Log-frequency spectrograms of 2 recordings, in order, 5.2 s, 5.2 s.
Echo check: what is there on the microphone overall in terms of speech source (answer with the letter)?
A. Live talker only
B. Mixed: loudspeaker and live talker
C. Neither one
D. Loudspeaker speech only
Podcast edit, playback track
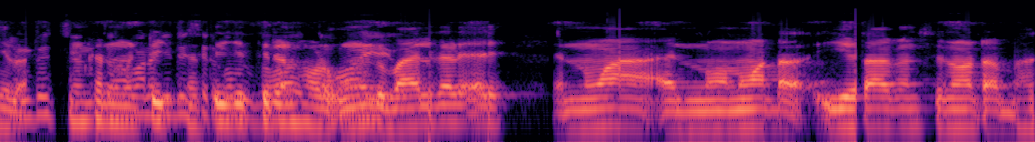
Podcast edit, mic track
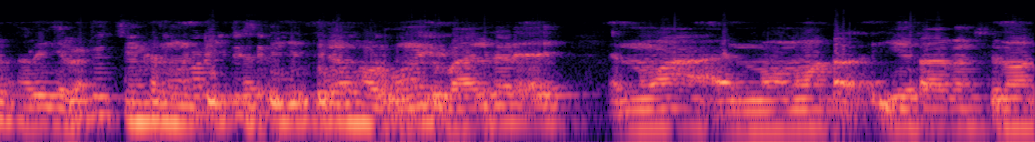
D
